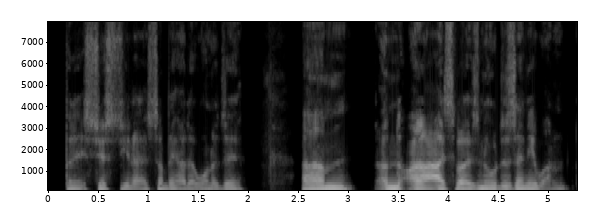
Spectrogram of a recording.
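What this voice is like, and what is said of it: Slightly croaky, hoarse voice. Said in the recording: “losing my voice ... It's a little bit croaky. It's not anything drastic.”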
